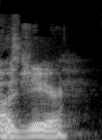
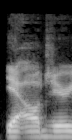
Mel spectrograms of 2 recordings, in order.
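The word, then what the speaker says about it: Allgeier: I don't know how to pronounce their other running back's last name, but I know Algier. – Algier.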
